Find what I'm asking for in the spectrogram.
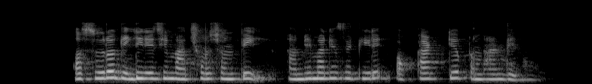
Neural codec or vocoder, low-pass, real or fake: autoencoder, 22.05 kHz, a latent of 192 numbers a frame, VITS, trained on one speaker; 7.2 kHz; fake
